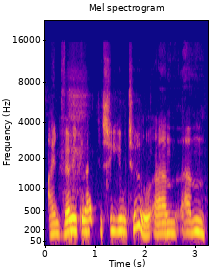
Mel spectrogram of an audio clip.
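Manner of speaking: awkward, stuttering politeness; mildly flustered stammer. Acted. Startled Briton hugged by manic friend.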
